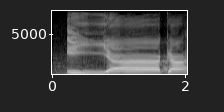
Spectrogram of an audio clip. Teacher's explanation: دیکھیں اس کو ایاک نہیں پڑھنا، یہ الف نہیں کھا جانا، اس کو کھینچنا ہے یا کو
